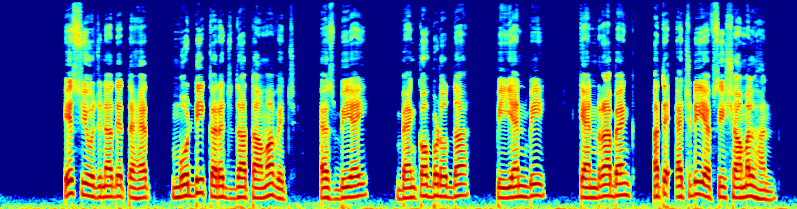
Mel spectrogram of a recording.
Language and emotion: Punjabi, neutral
